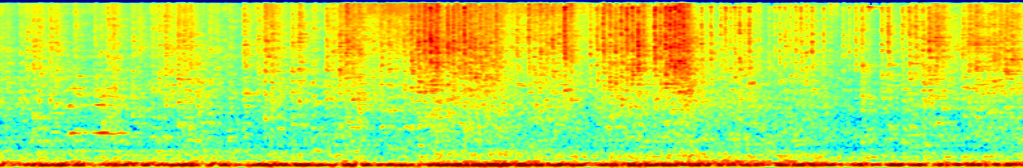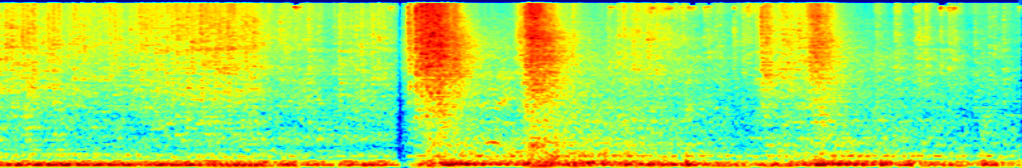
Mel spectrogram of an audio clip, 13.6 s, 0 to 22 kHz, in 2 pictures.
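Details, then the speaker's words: First test drive of 1982 FJ45 pickup with freshly rebuilt 1977 Toyota 2F and H55F 5-speed under load, up to second or third gear: strong deep steady drone, brief break at shift, clean pickup; engine and gearbox healthy. "man that was what a great feeling today was brilliant I mean truck going like second or third year I think at one point so"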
